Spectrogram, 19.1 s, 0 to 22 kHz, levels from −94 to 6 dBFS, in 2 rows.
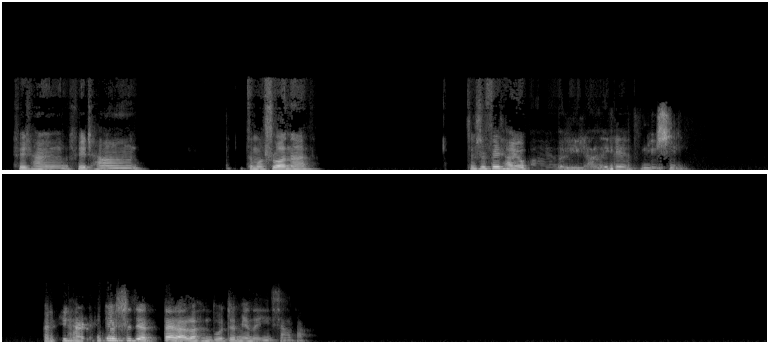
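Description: From 6.56 to 16.77 s, a call bitrate drop starves the encoder: audio turns coarse, watery, muffled above 8 kHz, and stays continuous, never gapped like packet loss.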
